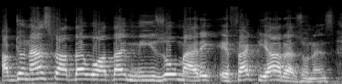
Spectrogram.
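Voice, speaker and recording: Guy with a high voice doing an online chem class, keeps asking then answering himself. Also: expressive, moderate pace. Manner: repetitive, asks and answers own questions; calls listeners "bhai". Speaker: chemistry teacher. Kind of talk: online exam-prep lecture.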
